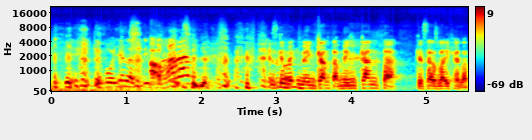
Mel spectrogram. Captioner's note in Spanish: Risas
